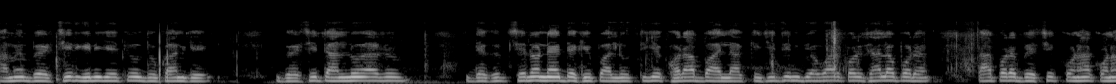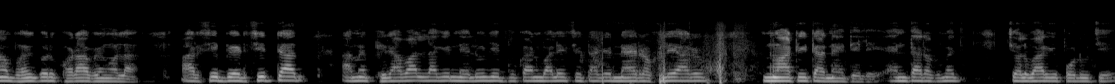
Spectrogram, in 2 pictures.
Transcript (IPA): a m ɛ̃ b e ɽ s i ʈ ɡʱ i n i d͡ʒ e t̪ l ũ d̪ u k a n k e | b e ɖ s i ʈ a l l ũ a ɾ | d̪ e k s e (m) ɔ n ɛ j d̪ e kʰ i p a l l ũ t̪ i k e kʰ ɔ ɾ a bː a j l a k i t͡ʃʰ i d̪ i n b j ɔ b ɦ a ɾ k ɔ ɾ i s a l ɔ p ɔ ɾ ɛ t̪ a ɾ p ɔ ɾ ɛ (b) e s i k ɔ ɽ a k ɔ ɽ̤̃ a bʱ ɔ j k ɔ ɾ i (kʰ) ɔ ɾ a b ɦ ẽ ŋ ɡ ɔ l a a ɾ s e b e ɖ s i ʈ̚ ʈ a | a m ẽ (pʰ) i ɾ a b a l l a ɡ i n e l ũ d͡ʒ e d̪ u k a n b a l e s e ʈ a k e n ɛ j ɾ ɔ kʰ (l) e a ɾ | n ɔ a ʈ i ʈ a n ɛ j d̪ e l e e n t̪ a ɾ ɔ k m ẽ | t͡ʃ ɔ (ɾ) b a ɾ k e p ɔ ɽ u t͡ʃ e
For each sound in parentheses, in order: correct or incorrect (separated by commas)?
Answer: incorrect, correct, correct, correct, correct, incorrect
